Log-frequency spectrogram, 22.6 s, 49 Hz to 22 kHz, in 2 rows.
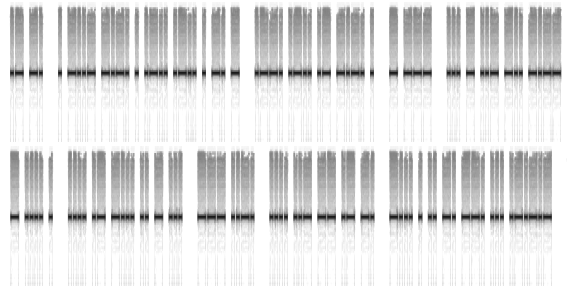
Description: Morse code, heard as a keyed tone, about 25 wpm, 1000 Hz. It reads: AN EXCELLENT PLACE TO STUDY THE HABITS OF HUMAN BEINGS.
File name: qotdfiles / 25wpm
